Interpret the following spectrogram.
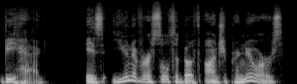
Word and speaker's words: BHAG: The acronym “BHAG” (commonly pronounced bee-hag) is universal to both entrepreneurs and self-help authors.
